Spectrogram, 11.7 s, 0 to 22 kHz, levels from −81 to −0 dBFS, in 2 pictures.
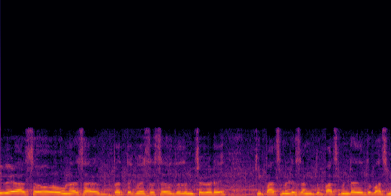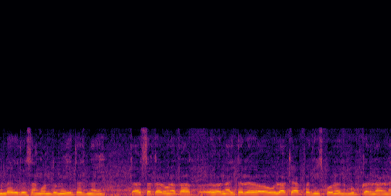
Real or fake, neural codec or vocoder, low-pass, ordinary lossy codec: fake; codec, 16 kHz, 8 kbps, FreqCodec, smaller model; none; none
